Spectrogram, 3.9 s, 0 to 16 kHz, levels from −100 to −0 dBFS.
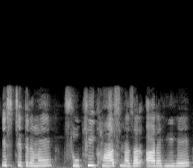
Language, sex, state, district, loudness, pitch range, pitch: Hindi, female, Madhya Pradesh, Bhopal, -17 LUFS, 255-280 Hz, 265 Hz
